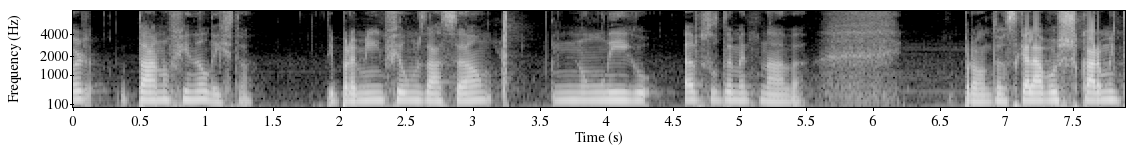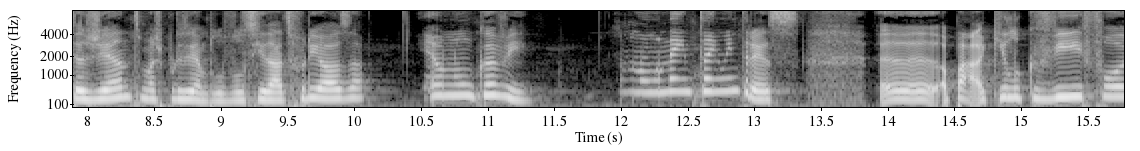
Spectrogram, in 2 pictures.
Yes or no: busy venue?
no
